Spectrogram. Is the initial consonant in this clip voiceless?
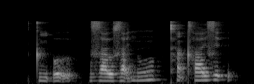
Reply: yes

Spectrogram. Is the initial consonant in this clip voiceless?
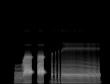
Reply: no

